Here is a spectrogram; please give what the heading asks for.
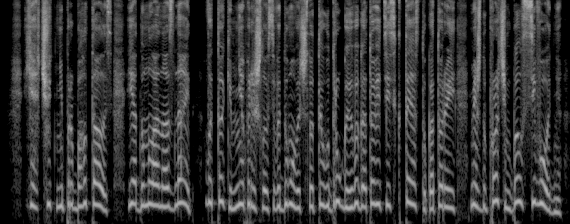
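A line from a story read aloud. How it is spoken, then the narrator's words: Agitated whisper. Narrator (Russian): взволнованно шептала она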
